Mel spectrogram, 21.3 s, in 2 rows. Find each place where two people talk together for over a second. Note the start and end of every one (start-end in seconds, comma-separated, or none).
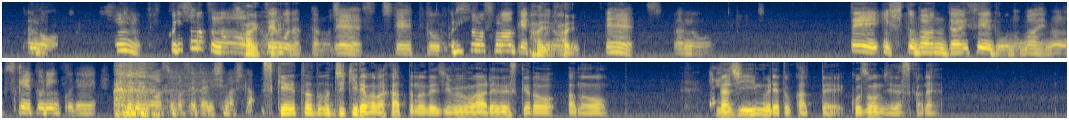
none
